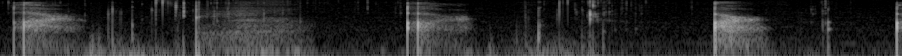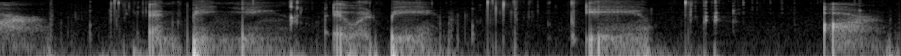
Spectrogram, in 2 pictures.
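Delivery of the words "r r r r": "R" said as Mandarin èr, an "er" pulled back in the throat, whispered; Chinese er. Shown as a demonstration. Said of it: "do would be".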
